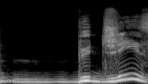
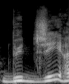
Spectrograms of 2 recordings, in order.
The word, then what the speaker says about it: Budget: Der hat gesagt, ich soll doch endlich mal Budget sagen, weil da gibt's das Wort Budget hat ein D in der Mitte und das D soll man aussprechen. Ich würde immer Budget sagen.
